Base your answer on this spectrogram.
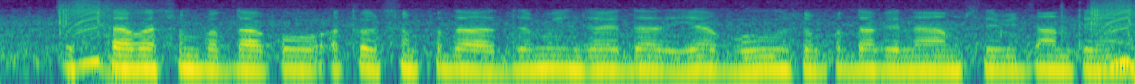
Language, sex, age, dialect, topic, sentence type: Hindi, male, 36-40, Marwari Dhudhari, banking, statement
